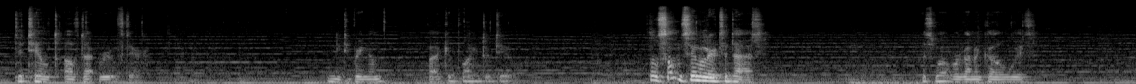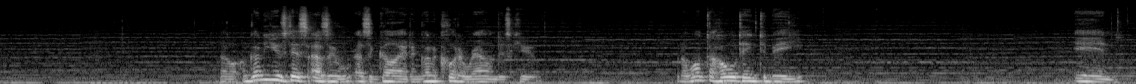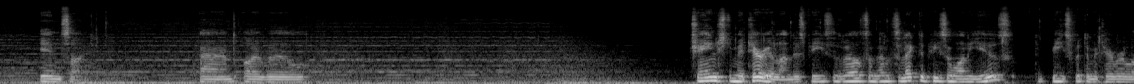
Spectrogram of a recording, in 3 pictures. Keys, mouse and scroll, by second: 0.8-1.6 middle drag, 1.6-2.2 scroll down 8, 2.2-3.8 shift+middle drag, 3.8 click, 4.9-5.7 middle drag, 5.7-6.0 scroll up 5, 6.3-12.7 middle drag, 12.7-13.2 scroll up 1, 13.2-17.2 middle drag, 17.2 Tab, 18.9 middle click, 19.5 click, 21.2 g, 23.7-26.8 middle drag, 28.0 Tab, 28.9 click, 29.7-30.1 scroll down 2, 30.1-30.4 scroll up 2, 30.4-31.4 shift+middle drag, 31.4 click, 33.0 shift+click.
